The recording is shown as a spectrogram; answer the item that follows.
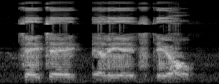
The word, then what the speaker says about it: JJ Lehto: My name is Jyrki Juhani Järvilehto, better known JJ Lehto, and it's pronounced, JJ Lehto. The real one is Jyrki Järvilehto.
